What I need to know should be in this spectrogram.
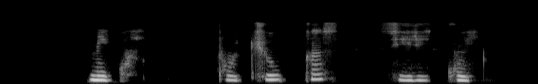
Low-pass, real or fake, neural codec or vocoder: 7.2 kHz; fake; codec, 32 kHz, 1.9 kbps, SNAC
